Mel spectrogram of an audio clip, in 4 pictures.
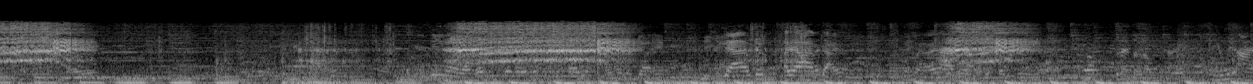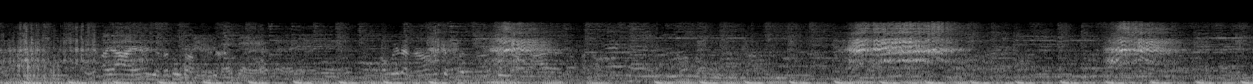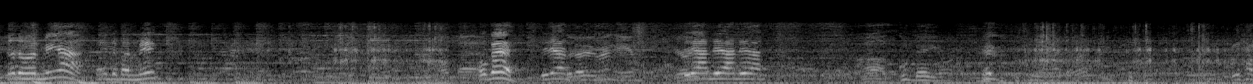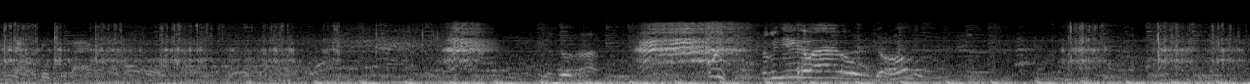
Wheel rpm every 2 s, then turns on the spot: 50, 10, 100, 20, 20, 10, 10, 0, 10, 0, 50, 20, 0, 0, 20, 0, 0, 10, 20, 20, 10, 10, 40, 0, 20.
2-4 6-8 12-14 28-30 34-40 48-50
